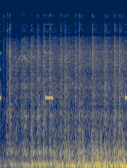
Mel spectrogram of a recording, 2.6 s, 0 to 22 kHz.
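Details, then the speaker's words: 2018 Nissan Versa 1.6 L four-cylinder, cranks but no start since a paint job: steady starter churn with light whir, briefly runs a few seconds then dies; scan shows ignition timing, MAF and injection pulse normal. "Oh, it kind of started running there for a minute. It stayed running for a few seconds and then it shut off."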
